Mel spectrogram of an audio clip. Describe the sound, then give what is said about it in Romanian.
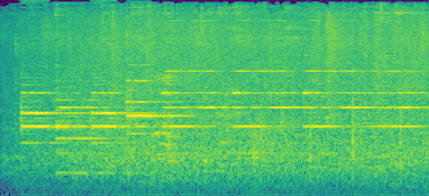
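A train at a railway station platform gives a steady rushing noise laced with thin, high, sustained squealing tones. “Alerg pe peronul gării de nord, speriat de ideea că îl voi pierde. Trenul acesta nu trebuie pierdut.”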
